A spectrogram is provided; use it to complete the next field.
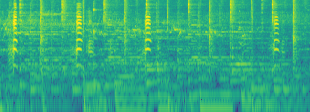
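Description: A flock of Canada geese honks repeatedly, loud overlapping calls coming in quick irregular bursts over a steady low rumble, with no talking.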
